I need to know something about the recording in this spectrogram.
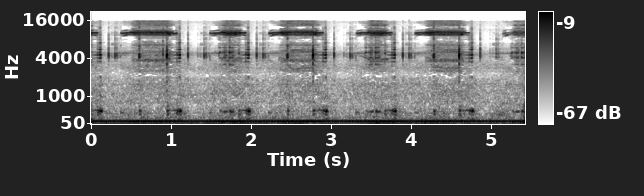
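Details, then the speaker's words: New Seagate IronWolf Pro 16TB (ST16000NT001) hard drive in a docking station, dead on arrival: on power-up it clicks steadily about once a second instead of spinning up, after earlier beeping; Windows doesn't detect it. "before I was getting some beeping sounds now I'm getting clicking"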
